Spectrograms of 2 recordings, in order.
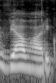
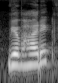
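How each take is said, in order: First: व्यावहारिक with a long व्या; correct form. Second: व्यवहारिक with a short व्य; wrong form. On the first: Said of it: "व्यावहारिक होता है". (व्यावहारिक सही रूप, लंबा आ) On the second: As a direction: say व्यवहारिक, with a short first vowel. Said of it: "व्यवहारिक नहीं होता है". (व्यवहारिक गलत रूप) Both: Shown as a demonstration.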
